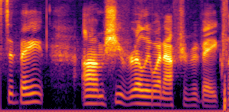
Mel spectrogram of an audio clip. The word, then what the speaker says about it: Vivek: Vivek rhymes with fake. Or like he says, Vivek rhymes with cake.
